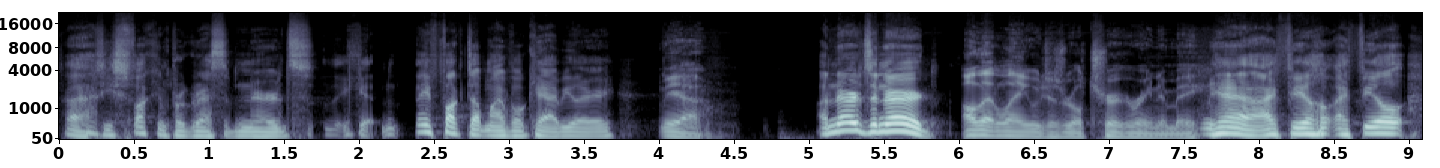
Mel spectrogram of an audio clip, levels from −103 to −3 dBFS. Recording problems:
none

